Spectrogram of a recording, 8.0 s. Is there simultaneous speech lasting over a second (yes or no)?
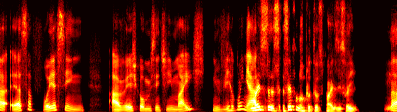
no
